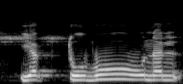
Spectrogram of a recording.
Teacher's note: با کو کھینچنا ہے، اس لیے کہ یہاں پر واو مدہ ہے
